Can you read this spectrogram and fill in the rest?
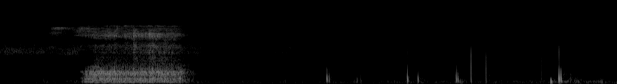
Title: Very Danger Snore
